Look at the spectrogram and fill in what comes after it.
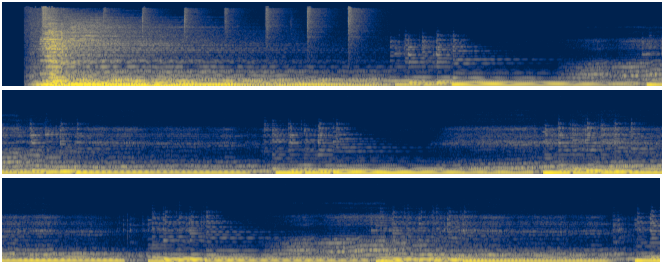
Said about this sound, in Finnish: Sitten päästään basso breikkiin.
